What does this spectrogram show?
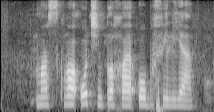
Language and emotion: Russian, neutral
